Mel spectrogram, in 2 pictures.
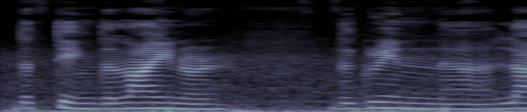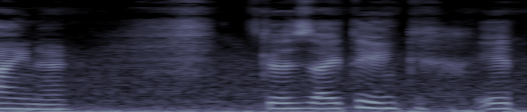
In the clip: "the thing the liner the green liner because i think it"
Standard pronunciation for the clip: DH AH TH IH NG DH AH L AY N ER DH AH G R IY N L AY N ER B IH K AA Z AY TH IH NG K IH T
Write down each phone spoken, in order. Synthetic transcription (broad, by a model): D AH T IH NG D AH L AY N ER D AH G R IY N L AY N ER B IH K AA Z AY T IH NG K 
